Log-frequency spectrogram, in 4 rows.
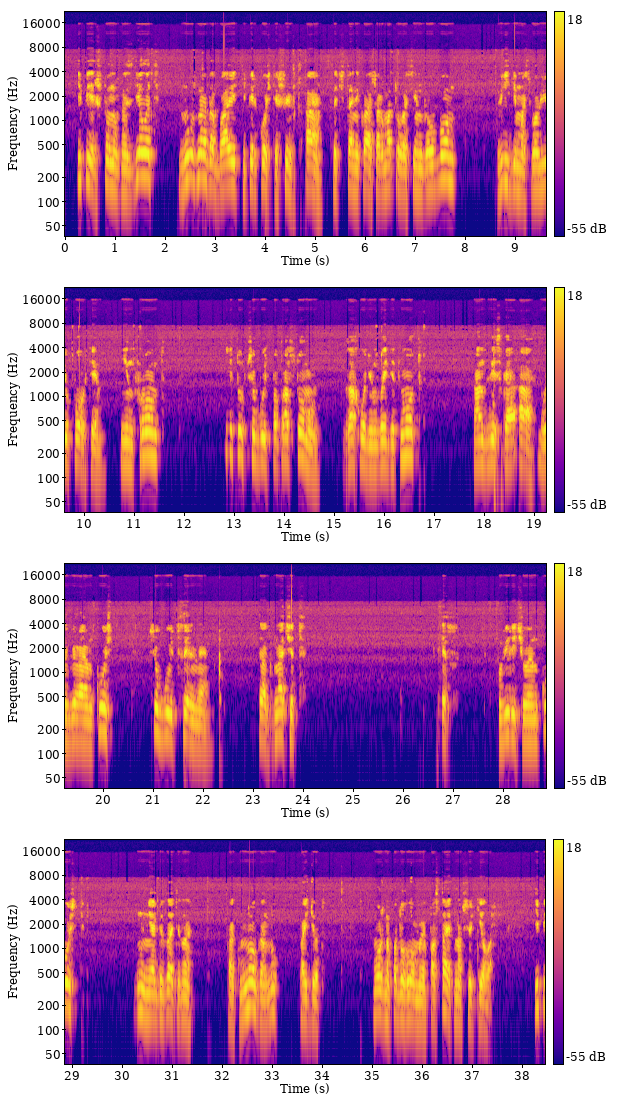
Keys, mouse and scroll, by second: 0.8 middle click, 2.6 KP_1, 4.5 shift+a, 8.4 click, 9.8 click, 11.0 click, 15.7-16.8 drag, 18.1 a, 19.7-20.8 middle drag, 21.6 KP_3, 26.7 s, 27.7 click, 30.8 click, 33.6 click, 34.7-35.7 drag.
